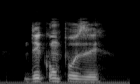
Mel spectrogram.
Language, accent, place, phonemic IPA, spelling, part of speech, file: French, France, Lyon, /de.kɔ̃.po.ze/, décomposer, verb, LL-Q150 (fra)-décomposer.wav
- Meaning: 1. to decompose, to break down (into components) 2. to factorize 3. to decompose, decay 4. to break down (for analysis)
